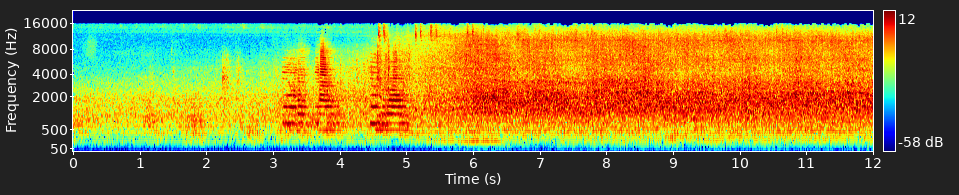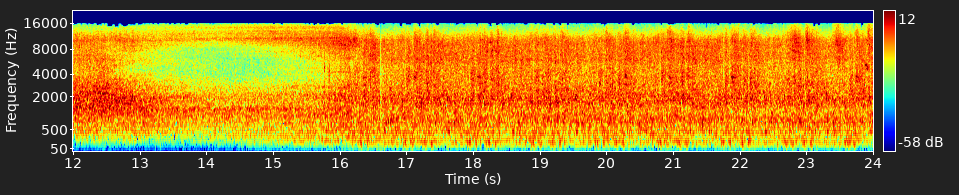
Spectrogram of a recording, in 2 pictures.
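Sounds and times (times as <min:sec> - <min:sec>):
train wheels rushing on rails: 0:00.0 - 0:24.0
train horn blasts: 0:03.1 - 0:05.2.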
